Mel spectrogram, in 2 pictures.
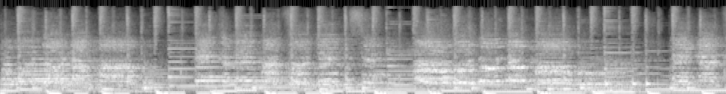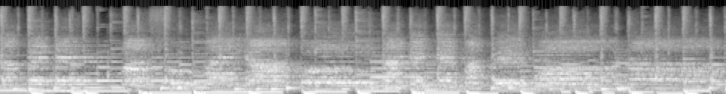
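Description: Ewe gospel song: a choir of voices singing over a band with a steady, driving drum and bass beat.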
